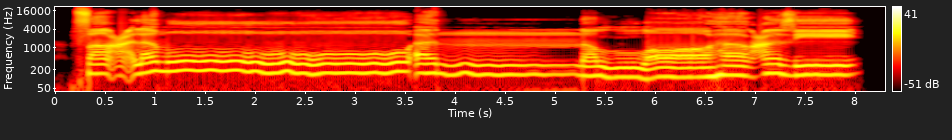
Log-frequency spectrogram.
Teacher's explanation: Nun ni wajibul gunnah lah. Wajib kita dengung 2 harakat kadarnya.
